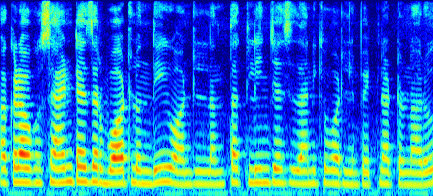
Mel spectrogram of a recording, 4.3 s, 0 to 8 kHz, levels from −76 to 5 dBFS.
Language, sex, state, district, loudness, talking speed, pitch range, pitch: Telugu, male, Andhra Pradesh, Chittoor, -19 LUFS, 150 wpm, 190-215 Hz, 200 Hz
